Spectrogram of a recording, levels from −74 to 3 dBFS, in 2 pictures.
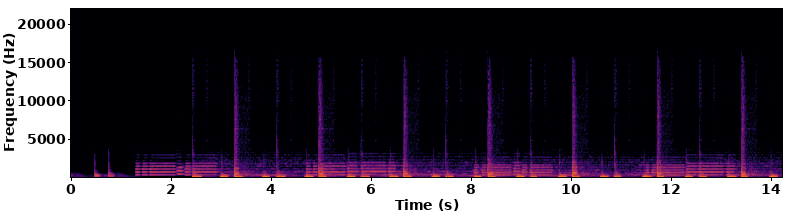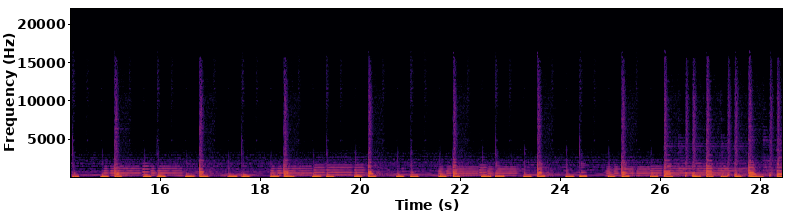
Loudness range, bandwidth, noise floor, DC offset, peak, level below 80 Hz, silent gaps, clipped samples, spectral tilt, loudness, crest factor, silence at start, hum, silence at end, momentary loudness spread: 2 LU; 16 kHz; -49 dBFS; under 0.1%; -10 dBFS; -30 dBFS; none; under 0.1%; -6.5 dB/octave; -31 LUFS; 18 dB; 0.45 s; none; 0 s; 10 LU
